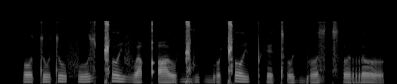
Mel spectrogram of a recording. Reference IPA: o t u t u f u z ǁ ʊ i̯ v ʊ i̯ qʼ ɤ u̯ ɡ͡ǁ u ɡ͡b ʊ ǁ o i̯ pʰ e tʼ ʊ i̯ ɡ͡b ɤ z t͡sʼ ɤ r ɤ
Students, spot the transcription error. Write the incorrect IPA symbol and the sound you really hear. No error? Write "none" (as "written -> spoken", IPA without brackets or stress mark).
none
